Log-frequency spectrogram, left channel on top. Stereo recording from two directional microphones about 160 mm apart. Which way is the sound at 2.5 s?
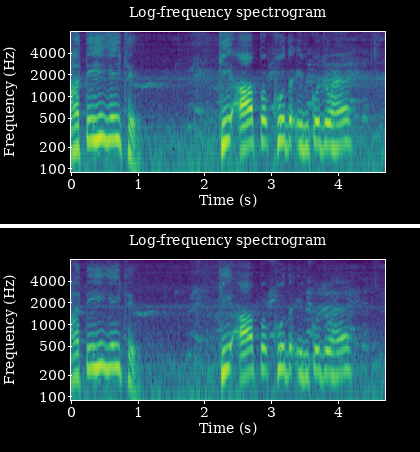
10° right (ahead or behind).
